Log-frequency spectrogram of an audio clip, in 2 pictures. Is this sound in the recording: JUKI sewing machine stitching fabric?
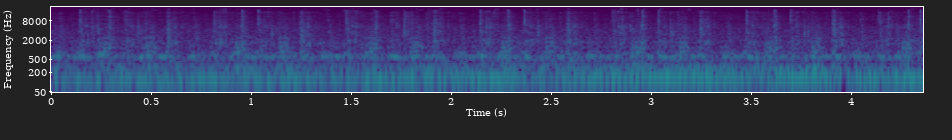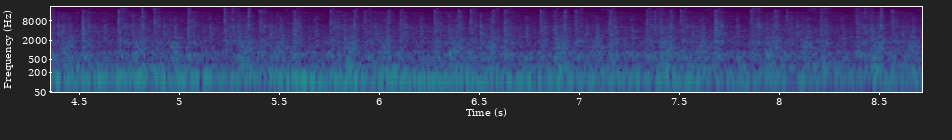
yes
